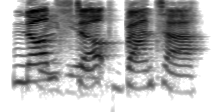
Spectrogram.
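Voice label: UK female, Enthusiastic, DJ vocals; Non-stop banter; beanstalk audio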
